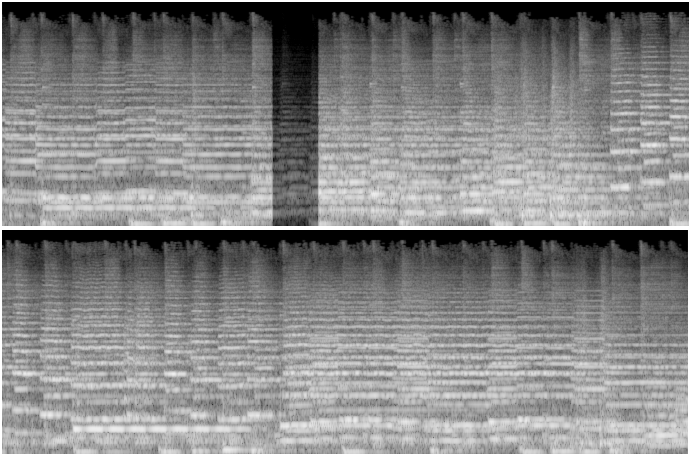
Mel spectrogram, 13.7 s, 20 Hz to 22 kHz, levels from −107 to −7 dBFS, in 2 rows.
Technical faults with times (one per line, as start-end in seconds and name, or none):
2.70-3.17 audio dropout to a faint residue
